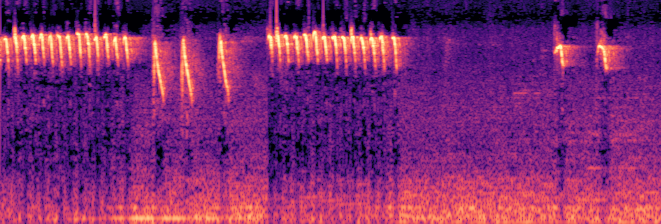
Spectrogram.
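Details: Lure recording of an olive-backed sunbird: rapid high metallic trills of about a dozen notes each, broken by three sharp downward-swept chips, then two brief high slurred notes after a pause.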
